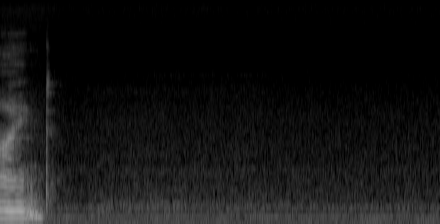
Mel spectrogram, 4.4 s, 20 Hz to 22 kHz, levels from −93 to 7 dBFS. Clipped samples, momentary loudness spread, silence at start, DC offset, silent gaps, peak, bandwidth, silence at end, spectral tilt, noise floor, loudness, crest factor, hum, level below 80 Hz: under 0.1%; 26 LU; 0 s; under 0.1%; none; -20 dBFS; over 20 kHz; 3.9 s; -7.5 dB/octave; -64 dBFS; -38 LUFS; 24 dB; 60 Hz at -75 dBFS; -70 dBFS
